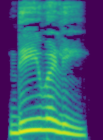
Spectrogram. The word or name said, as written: ದೀವಳಿ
